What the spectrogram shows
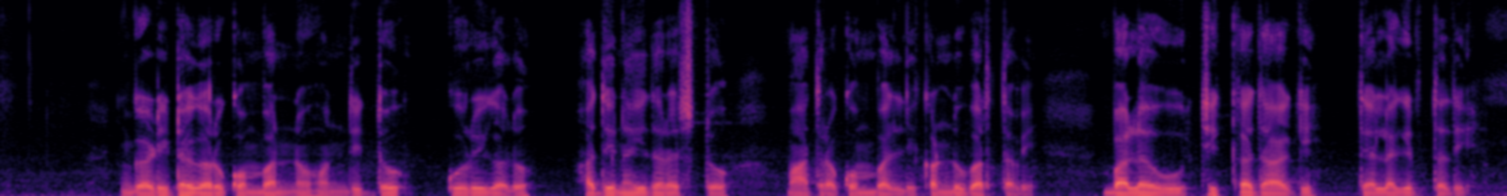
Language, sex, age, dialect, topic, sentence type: Kannada, male, 18-24, Mysore Kannada, agriculture, statement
